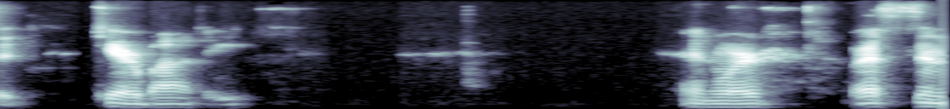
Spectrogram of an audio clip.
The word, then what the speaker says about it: Kiribati: before the countdown, before the new year in Kiribati. I think that's how you pronounce it, Kiribati.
